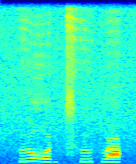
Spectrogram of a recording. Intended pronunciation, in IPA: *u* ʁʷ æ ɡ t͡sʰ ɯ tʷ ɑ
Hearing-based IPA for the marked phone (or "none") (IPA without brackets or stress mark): ɯ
